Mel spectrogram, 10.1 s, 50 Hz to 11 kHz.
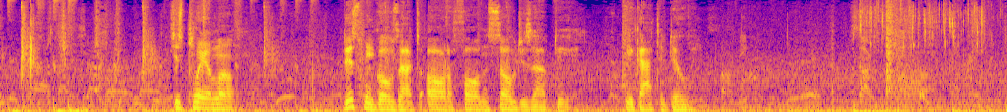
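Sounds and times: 
faint voices murmuring: 0.0s - 10.0s
speech: 1.7s - 2.5s, 3.4s - 7.0s
liquor pouring in a splashing stream: 8.6s - 10.0s.

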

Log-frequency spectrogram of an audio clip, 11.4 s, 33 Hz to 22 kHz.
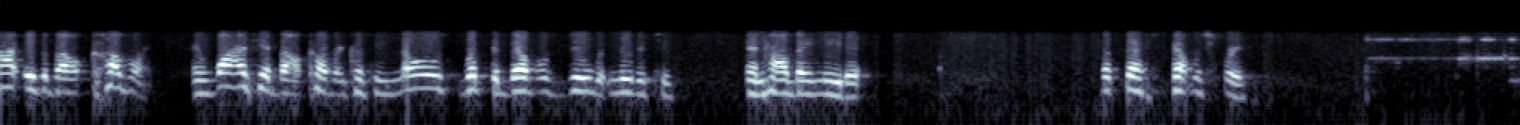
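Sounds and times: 
speech: 0.0s - 6.6s, 8.2s - 9.5s
bell ringing with sustained tone: 10.2s - 11.3s.

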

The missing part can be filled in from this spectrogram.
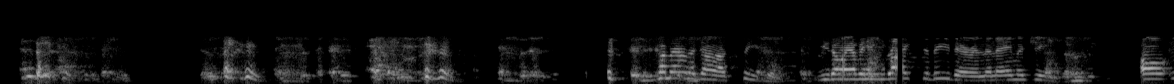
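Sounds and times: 
crowd of people coughing at once: 0.2s - 1.4s, 2.0s - 6.6s, 10.5s - 11.1s
speech: 6.9s - 11.7s.

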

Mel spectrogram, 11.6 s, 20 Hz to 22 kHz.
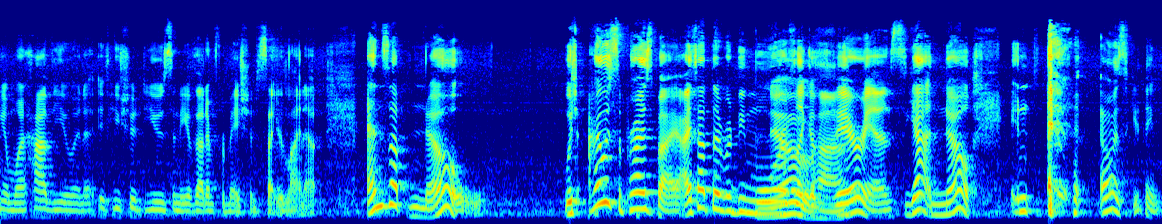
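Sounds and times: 
speech: 0.0s - 5.0s, 5.6s - 11.6s
sharp cough: 10.5s - 10.8s.

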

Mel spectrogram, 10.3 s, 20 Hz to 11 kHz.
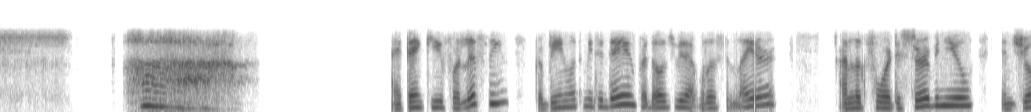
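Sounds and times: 
deep breath in and out during a guided meditation: 0.0s - 2.5s
speech: 4.0s - 10.3s.

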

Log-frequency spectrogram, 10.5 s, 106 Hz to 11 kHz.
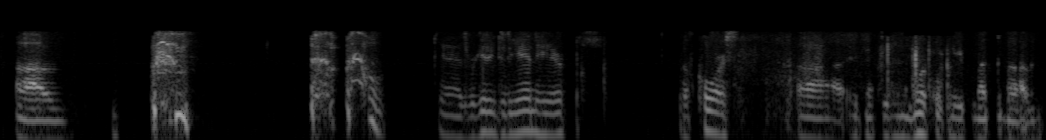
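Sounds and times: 
speech: 0.2s - 2.0s, 3.7s - 6.1s, 6.8s - 10.4s
person coughing: 1.5s - 2.0s, 3.1s - 3.8s.

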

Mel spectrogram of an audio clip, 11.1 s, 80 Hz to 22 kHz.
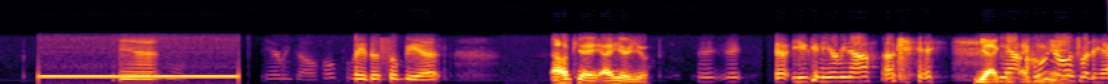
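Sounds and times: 
telephone dial tone: 0.4s - 2.4s
speech: 3.2s - 4.5s, 5.5s - 11.0s.

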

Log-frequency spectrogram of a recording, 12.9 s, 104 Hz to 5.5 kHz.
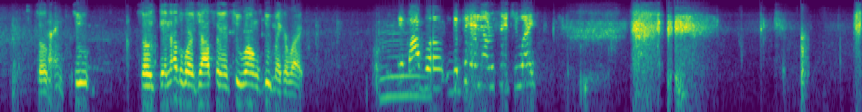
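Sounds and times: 
speech: 0.6s - 1.5s, 2.1s - 4.6s, 5.6s - 8.2s, 9.5s - 10.5s
woman clearing her throat with raspy grunts and breathy hacks: 9.9s - 10.5s.

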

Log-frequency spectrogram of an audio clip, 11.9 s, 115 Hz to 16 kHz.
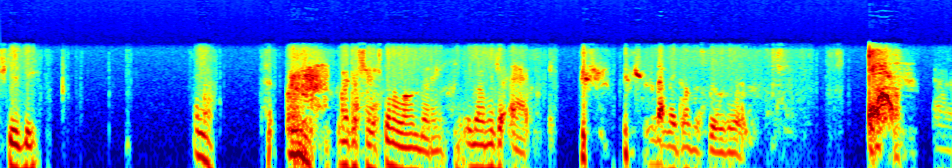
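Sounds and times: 
speech: 0.1s - 0.6s, 2.4s - 7.4s, 8.1s - 9.5s, 10.9s - 11.8s
short hoarse cough from someone with a cold: 3.6s - 4.2s, 7.2s - 8.1s, 10.8s - 11.5s.

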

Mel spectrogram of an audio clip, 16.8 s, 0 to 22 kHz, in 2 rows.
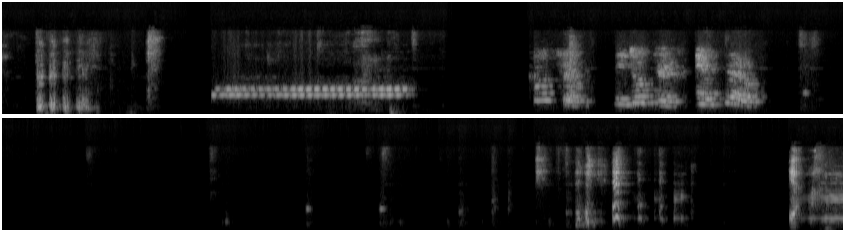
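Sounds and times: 
laughter: 0.4s - 1.0s, 14.2s - 15.1s
person talking: 0.4s - 1.0s, 5.3s - 7.6s, 16.3s - 16.8s
landline phone ringing with an electronic trill: 2.1s - 4.1s.

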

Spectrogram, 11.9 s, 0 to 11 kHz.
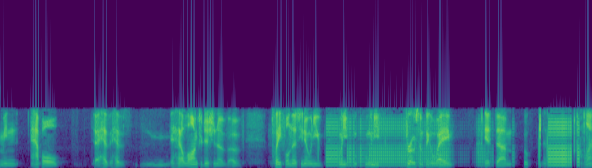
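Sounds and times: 
speech: 0.0s - 1.2s, 1.8s - 11.8s
man speaking over a narrow telephone-quality connection: 6.4s - 11.8s
buzzing tonal feedback on a phone line: 6.5s - 10.3s, 11.0s - 11.8s.

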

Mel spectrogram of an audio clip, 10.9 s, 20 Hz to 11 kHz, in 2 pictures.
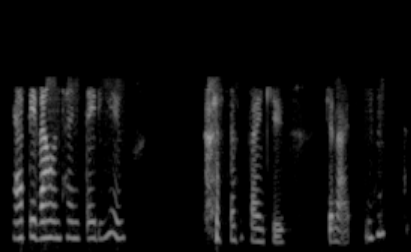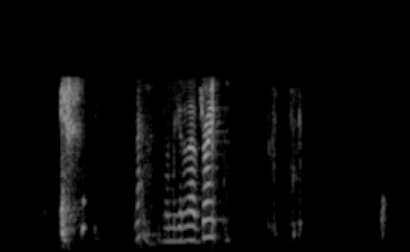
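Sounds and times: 
speech: 0.2s - 1.8s, 2.8s - 5.2s, 7.3s - 8.6s
faint breathy sounds: 3.8s - 4.3s
person coughing harshly: 6.3s - 6.7s
soft throat noise: 9.0s - 9.7s.

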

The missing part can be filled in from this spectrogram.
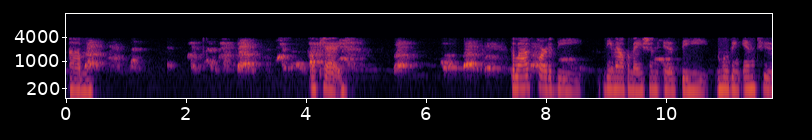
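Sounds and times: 
speech: 0.1s - 0.6s, 4.1s - 4.8s, 7.4s - 11.7s
dog barking and yipping: 0.3s - 8.2s.

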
